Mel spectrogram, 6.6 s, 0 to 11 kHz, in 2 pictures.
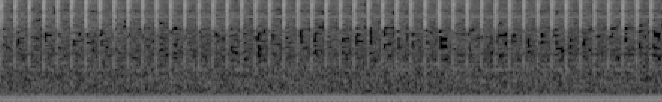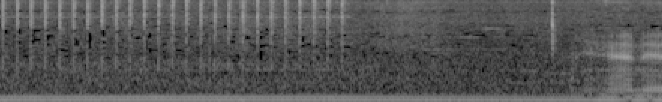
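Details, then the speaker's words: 18L gas tankless water heater with water running and gas supplied: rapid steady igniter clicking, about three per second, over a low hum, and the burner never lights; gas solenoid valve will not open. "I will click on the unit then it won't look and the igniter just goes and goes and goes and you can hear that the Scylla no it won't open"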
